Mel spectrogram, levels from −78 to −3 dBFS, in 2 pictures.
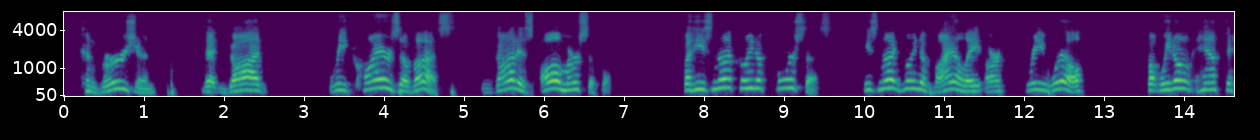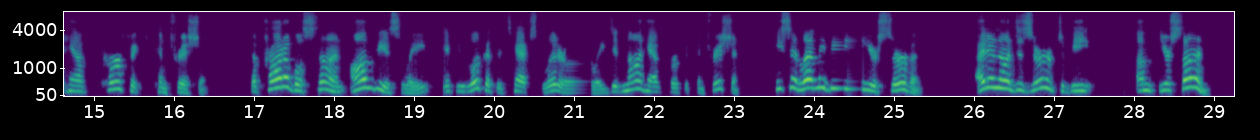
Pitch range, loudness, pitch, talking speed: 190-275 Hz, -27 LUFS, 230 Hz, 135 wpm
